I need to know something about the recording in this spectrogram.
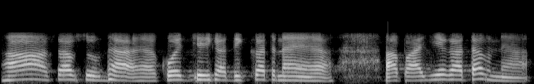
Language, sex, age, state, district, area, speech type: Hindi, female, 45-60, Bihar, Begusarai, urban, conversation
